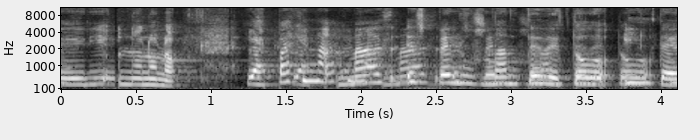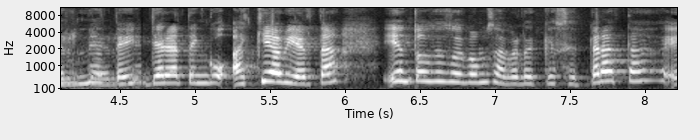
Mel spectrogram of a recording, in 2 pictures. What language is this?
Spanish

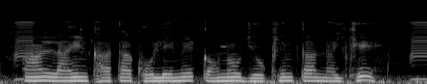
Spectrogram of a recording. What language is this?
Bhojpuri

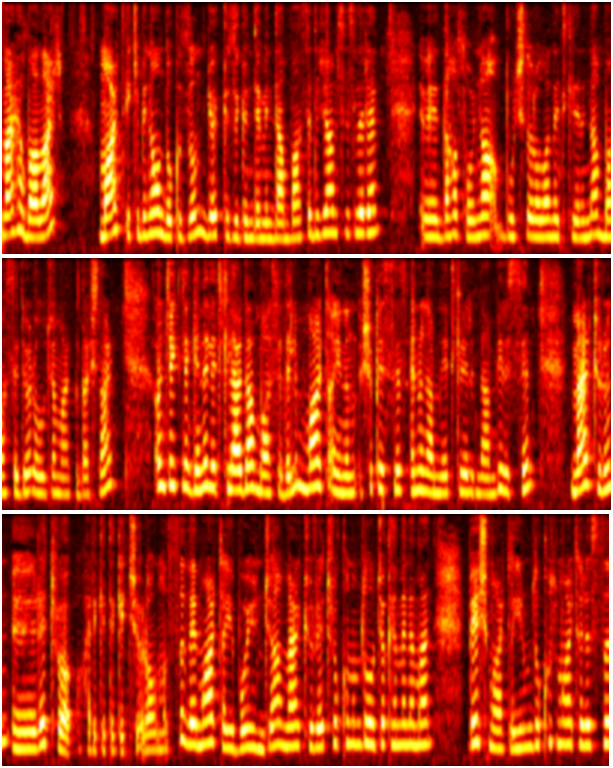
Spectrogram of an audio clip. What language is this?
Turkish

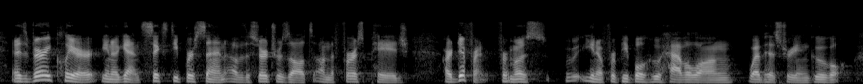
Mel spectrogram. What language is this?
English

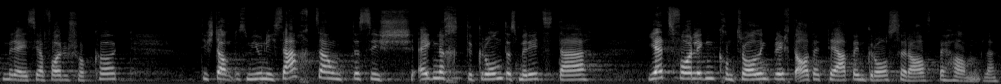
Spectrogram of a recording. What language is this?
Swiss German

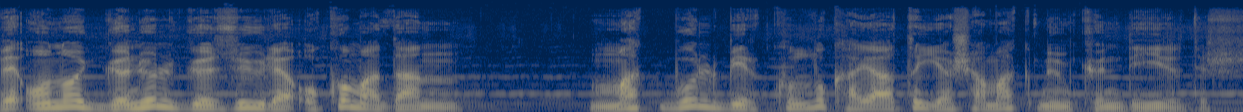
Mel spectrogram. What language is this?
Turkish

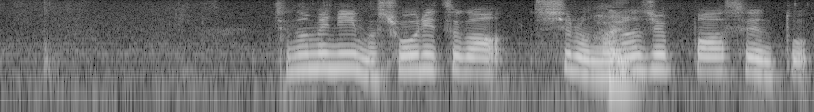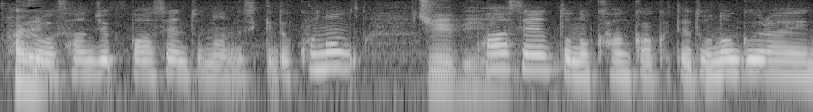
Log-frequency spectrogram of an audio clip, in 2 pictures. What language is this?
Japanese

